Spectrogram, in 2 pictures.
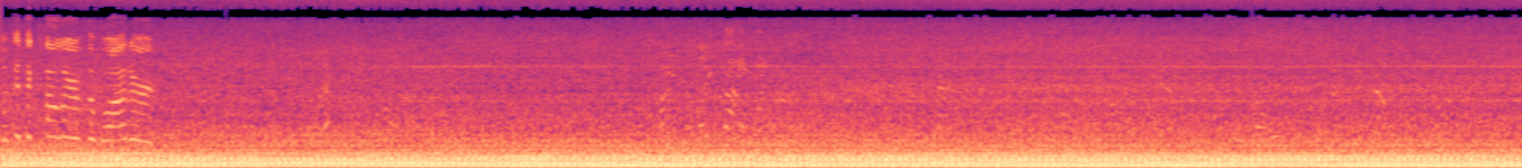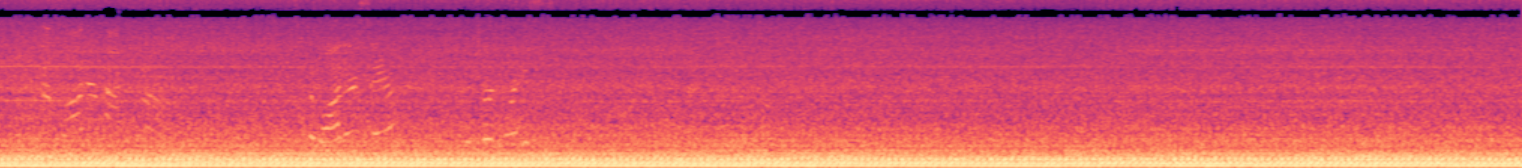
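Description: Steady, unchanging drone of a light high-wing airplane's engine and propeller in cruise, heard from inside the cabin. Faint voices come through briefly under it near the start and again around the middle.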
